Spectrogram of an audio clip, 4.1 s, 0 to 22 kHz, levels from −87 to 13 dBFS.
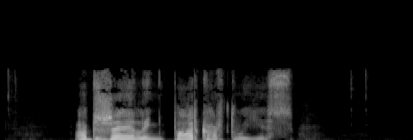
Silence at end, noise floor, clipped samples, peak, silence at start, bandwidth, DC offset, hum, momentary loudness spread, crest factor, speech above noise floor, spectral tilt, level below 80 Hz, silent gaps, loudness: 1.25 s; -76 dBFS; under 0.1%; -4 dBFS; 0.75 s; 11.5 kHz; under 0.1%; none; 17 LU; 20 dB; 54 dB; -4.5 dB/octave; -54 dBFS; none; -21 LUFS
